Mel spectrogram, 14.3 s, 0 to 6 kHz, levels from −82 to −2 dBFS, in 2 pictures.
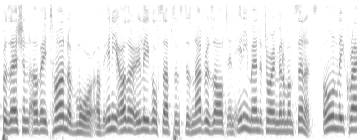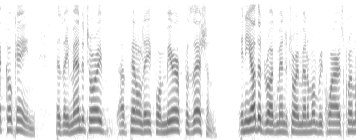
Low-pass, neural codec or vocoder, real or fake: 5.4 kHz; none; real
